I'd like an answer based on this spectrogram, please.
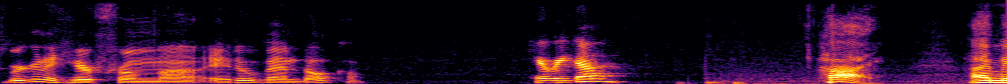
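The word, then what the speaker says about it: Edo van Belkum: we go hi i'm edo van belcum if you ever wondered how to pronounce that name properly here's a couple of tips edo like potato and van belkam like you're welcome but enough about my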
